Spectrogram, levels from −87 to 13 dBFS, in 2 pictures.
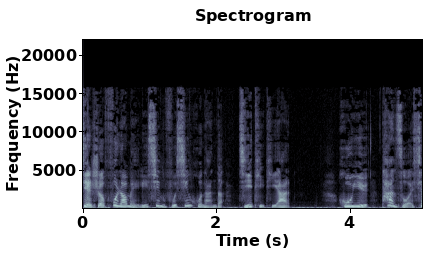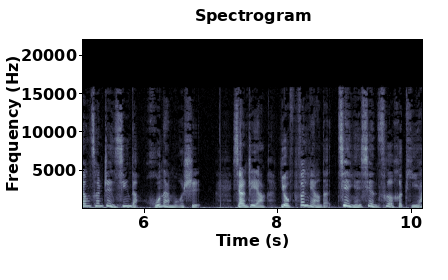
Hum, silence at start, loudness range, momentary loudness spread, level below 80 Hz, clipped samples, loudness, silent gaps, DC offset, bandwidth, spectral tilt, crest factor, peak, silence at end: none; 0 s; 3 LU; 9 LU; -38 dBFS; under 0.1%; -22 LUFS; none; under 0.1%; 16 kHz; -4 dB/octave; 18 dB; -2 dBFS; 0 s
